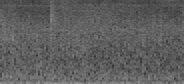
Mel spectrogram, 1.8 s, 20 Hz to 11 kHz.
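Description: A mech's reactor blowing up in MechWarrior 5, a steady deep rumbling roar that fills the whole moment with heavy low-end energy and no clear individual bursts.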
